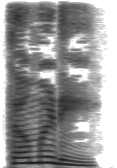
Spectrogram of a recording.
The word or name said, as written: ದಿಮ್ಮಿಡಿ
